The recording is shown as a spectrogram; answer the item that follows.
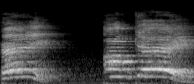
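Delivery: very high voice. Doing an impression of a guy coming out of the closet: impression of a guy coming out. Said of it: "here's an impression of a guy coming out of the closet".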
